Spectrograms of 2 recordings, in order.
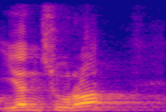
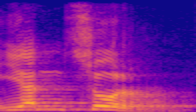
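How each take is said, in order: First: The word ends with a final a vowel. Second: The word ends on the consonant, no vowel. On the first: An accusative-type particle comes before it. "mendapat harkat fathah berbunyi roh" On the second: A jussive-type particle comes before it. "berharkat sukun"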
